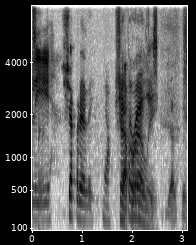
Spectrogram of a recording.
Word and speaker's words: Schiaparelli: How do I pronounce that? Schiaparelli. Schiaparelli.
